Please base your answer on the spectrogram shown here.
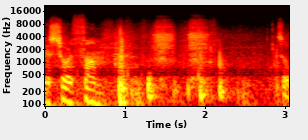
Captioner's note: sniffles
